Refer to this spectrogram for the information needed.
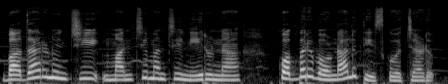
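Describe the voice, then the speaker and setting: A woman's voice: on the high side, expressive, normal speed, darkish tone. A woman narrating a scripted moral story as its storyteller.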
